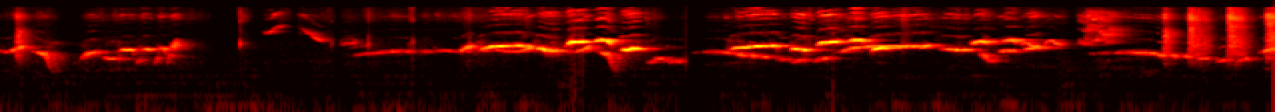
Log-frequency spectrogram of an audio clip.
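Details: Female white-rumped shama giving a gacor lenjeh mating call to stir the male's breeding urge. Slurred fluty whistles rise and fall in quick, uneven phrases, building louder midway and closing with harsh buzzy notes.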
